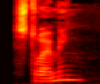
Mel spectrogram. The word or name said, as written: strømming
